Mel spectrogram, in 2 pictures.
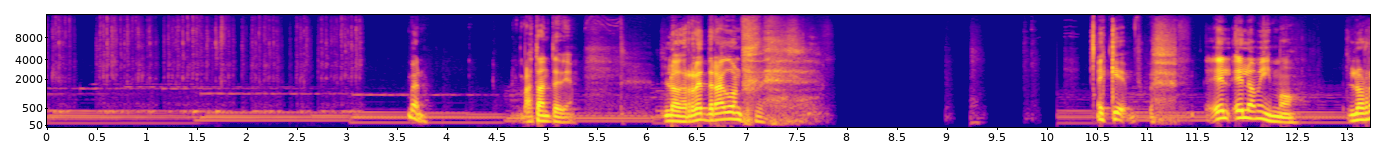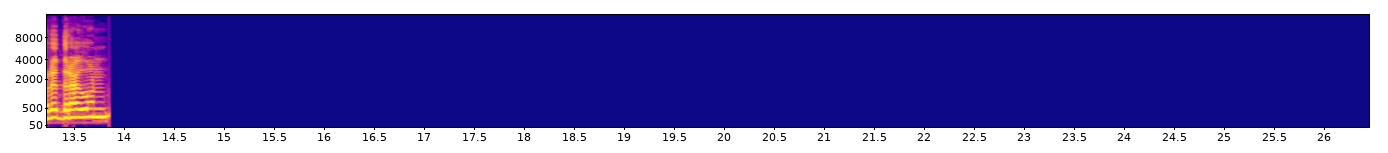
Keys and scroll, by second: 2.3 space, 3.1 i, 5.3 r, 5.7 u, 10.1 Delete, 11.2-12.2 typing.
